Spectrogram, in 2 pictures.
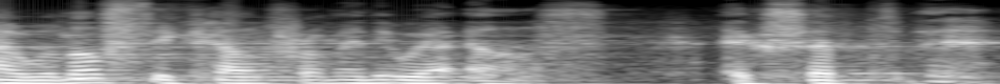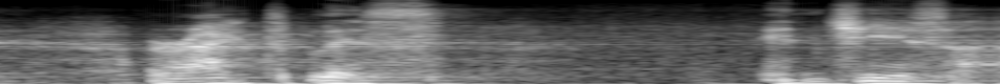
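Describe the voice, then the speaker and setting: With a Nigerian accent, a man speaks at a fairly slow pace and a medium pitch, using fairly even intonation and long, frequent pauses, amid audible room echo and noticeable background noise. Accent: Nigerian Igbo English. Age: 70s. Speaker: preacher. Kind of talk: sermon.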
